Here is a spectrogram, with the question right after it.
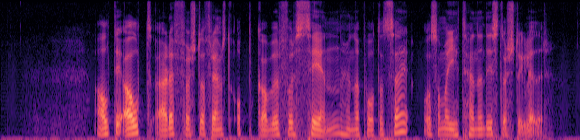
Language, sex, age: Norwegian, male, 25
